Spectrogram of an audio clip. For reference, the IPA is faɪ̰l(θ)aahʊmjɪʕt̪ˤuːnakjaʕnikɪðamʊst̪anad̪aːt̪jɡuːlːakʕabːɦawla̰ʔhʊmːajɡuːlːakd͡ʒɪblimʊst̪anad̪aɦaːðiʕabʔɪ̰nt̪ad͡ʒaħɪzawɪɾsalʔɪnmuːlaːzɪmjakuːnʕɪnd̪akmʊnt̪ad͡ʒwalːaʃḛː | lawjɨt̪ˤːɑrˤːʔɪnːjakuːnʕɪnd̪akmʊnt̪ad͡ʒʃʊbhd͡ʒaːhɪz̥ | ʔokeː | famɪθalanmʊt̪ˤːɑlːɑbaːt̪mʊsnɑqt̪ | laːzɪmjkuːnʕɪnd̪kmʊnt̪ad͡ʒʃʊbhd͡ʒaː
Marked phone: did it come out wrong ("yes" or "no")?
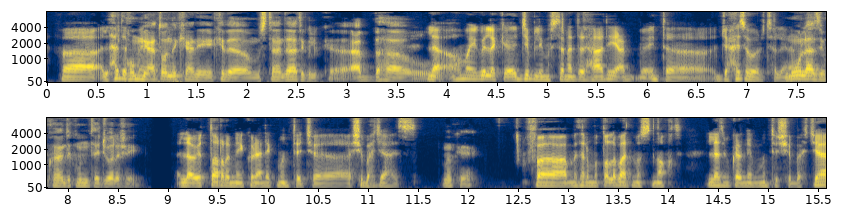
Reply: yes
